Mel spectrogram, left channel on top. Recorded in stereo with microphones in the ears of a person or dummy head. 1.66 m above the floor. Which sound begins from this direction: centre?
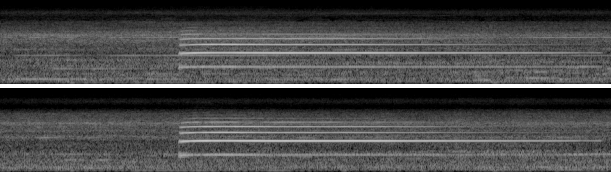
A trumpet, at 1.8 s.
